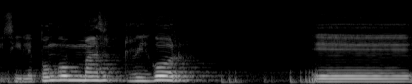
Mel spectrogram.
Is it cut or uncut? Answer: uncut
